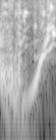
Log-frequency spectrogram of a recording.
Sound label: Blub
